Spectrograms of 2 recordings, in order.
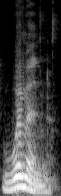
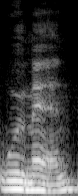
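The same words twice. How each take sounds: First: "women" said as WIM-in; correct pronunciation. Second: "women" said slowly as WOO-MEN; mispronunciation. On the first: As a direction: say "women" with a short i first. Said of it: "it's pronounced women". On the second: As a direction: give "women" two full syllables, woo and men. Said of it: "not women". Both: Shown as a demonstration.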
